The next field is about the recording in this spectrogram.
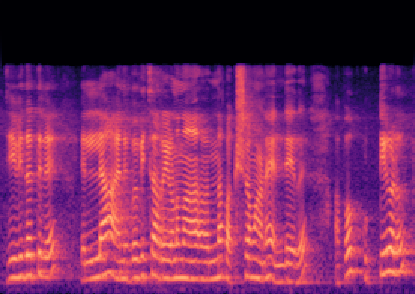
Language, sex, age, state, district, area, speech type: Malayalam, female, 30-45, Kerala, Kasaragod, rural, spontaneous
